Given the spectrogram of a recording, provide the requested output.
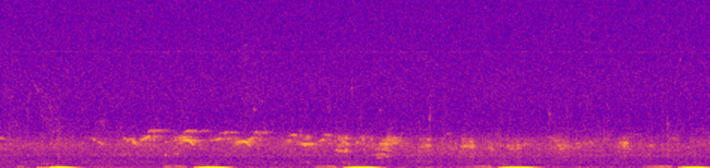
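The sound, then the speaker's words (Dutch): A Eurasian bittern booms repeatedly: five deep, foghorn-like hoots spaced about two seconds apart, resonant and low, over a steady hiss of marsh ambience with faint birdsong. “Maar ook de eerste keer dat ik hem hoorde hoempen. Ja, zo. Dat misthoornachtig geluid.”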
